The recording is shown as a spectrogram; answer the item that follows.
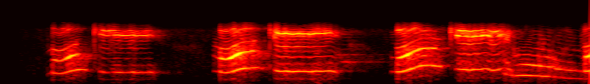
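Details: A dog howls at a monkey in three drawn-out, wavering bursts separated by short pauses.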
